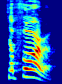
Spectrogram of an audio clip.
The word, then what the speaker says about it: Sephora: How do you pronounce it, Dana? That Sephora. Sephora.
